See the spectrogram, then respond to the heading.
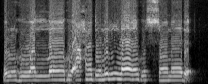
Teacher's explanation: Suara en dari tanwin ini berubah menjadi nun yang dikasroh. Dan lam jalalahnya karena dia bertepatan setelah kasroh, maka dibaca tarkik, dibaca la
